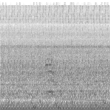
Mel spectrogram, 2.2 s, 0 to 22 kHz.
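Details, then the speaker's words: 2018 Dodge Journey 2.4L at idle after alternator replacement, microphone on the work light near the engine: quiet, even idle hum with no whine or grinding; charging reads 14.6–14.7 V; engine and charging system sound healthy. "14.6, 14.7. Everything's going pretty good. Yes. Sounds way better."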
